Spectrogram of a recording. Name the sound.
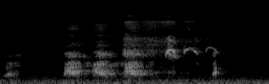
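dog barking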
